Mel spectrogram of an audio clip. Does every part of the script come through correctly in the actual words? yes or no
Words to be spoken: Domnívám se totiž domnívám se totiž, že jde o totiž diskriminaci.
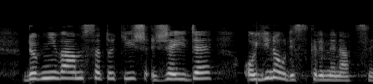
no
